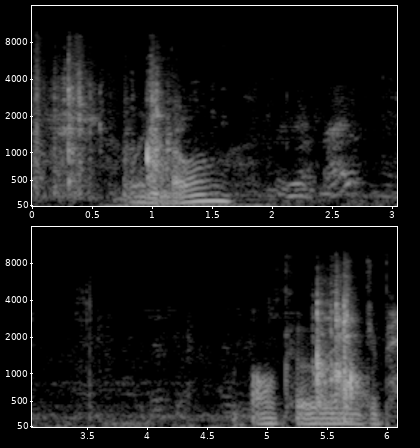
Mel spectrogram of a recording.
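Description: Wooden bowls clack together.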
